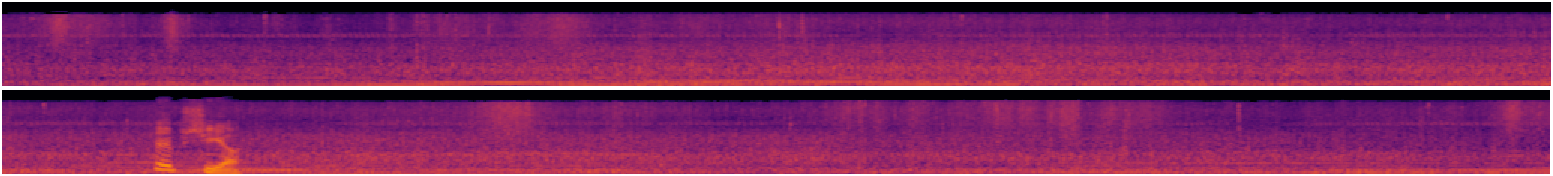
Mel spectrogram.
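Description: Footsteps patter on a forest floor.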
